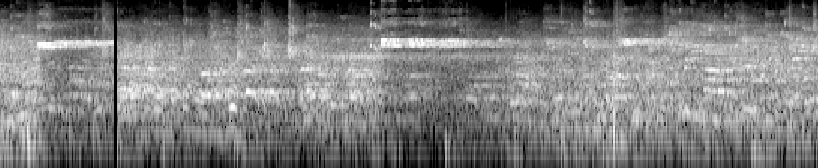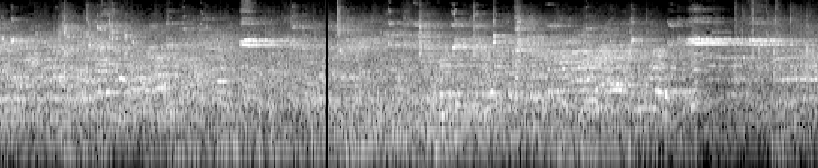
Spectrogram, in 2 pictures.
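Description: Live basketball game in an echoing gym: the ball dribbling and bouncing on the hardwood, sneakers squeaking in short high squeals several times, and indistinct shouts and chatter from players and spectators.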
